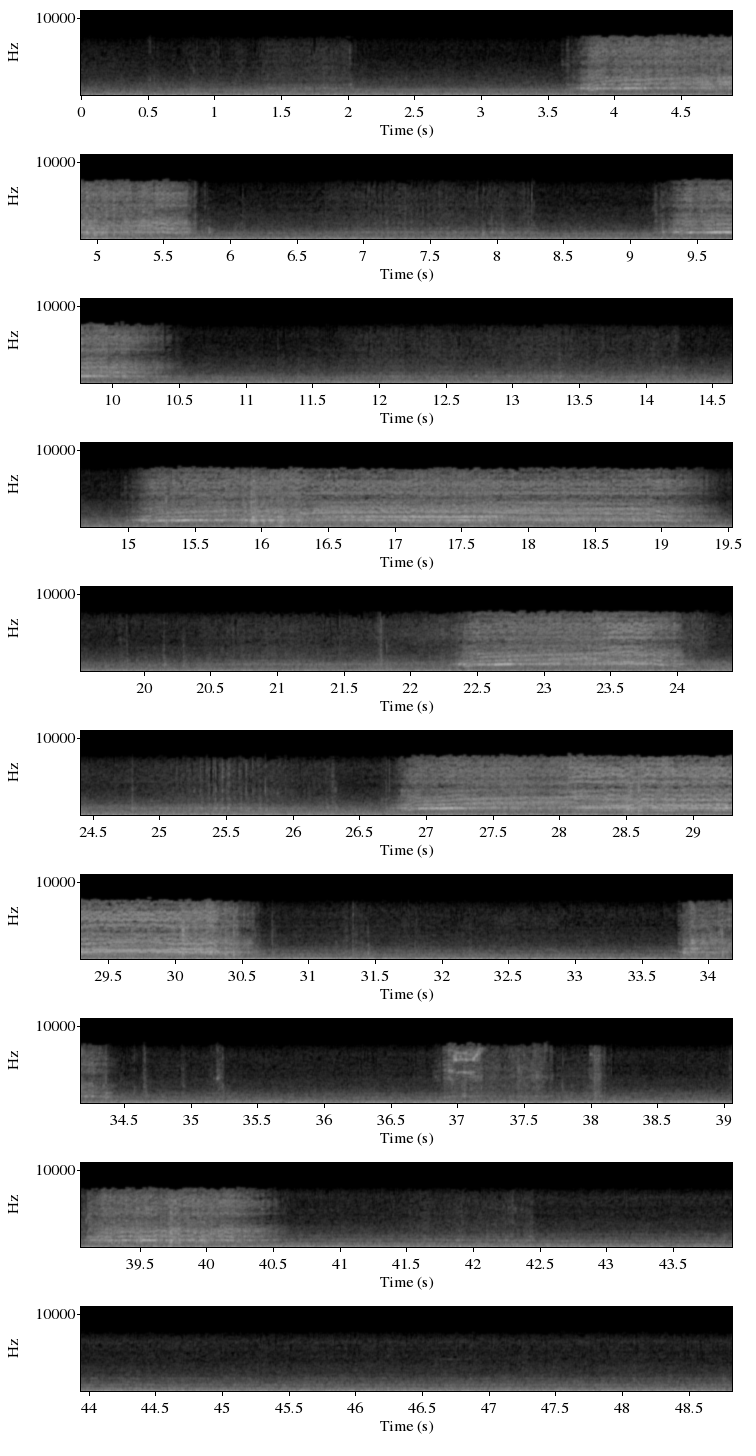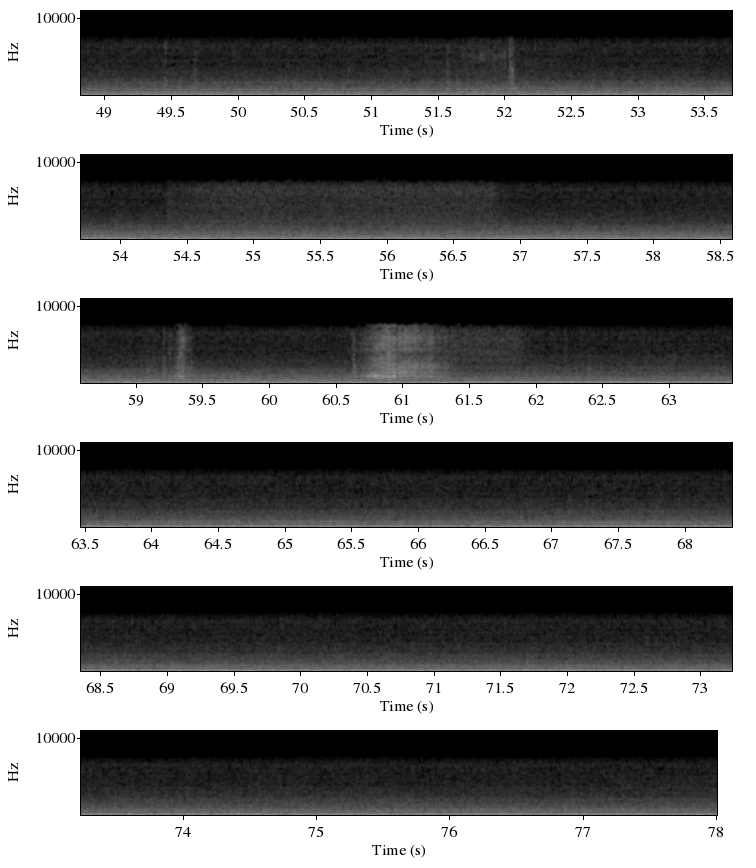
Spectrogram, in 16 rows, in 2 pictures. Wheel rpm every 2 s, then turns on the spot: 10, 20, 110, 10, 40, 10, 20, 60, 160, 70, 10, 100, 10, 90, 160, 30, 10, 10, 0, 60, 20, 0, 0, 0, 0, 0, 0, 0, 0, 0, 20, 0, 0, 0, 0, 0, 0, 0, 0.
6-8 12-14 20-22 24-26 30-36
